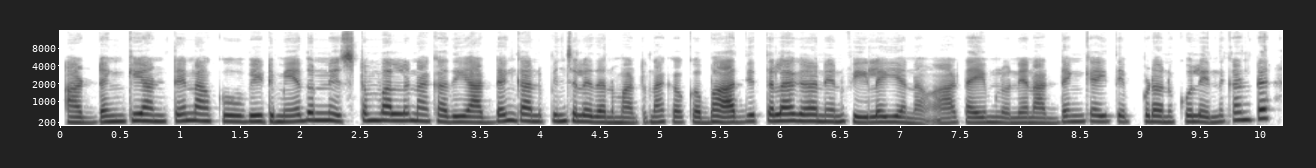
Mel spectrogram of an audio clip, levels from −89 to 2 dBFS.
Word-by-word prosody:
అడ్డంకి 225 +6 +1
అంటే, 240 0 -1
నాకు 250 -1 -1 0.2
వీటి 235 0 +4
మీదున్న 275 +5 +1
ఇష్టం 265 +3 -1
వల్ల 260 -1 +3
నాకు 245 0 -3
అది 215 0 +1 0.2
అడ్డంకి 235 +7 0
అనిపించలేదనమాట. 225 -5 0
నాకొక 210 -1 -4 0.2
బాధ్యతలాగా 240 +4 +3
నేను 225 0 -1
ఫీలయ్యాను 205 -3 0 0.2
ఆ - - -2 0.2
టైంలో. 195 0 -2
నేను 190 0 -2
అడ్డంకైతే 225 +4 -4
ఎప్పుడు 225 0 -2
అనుకోలేదు. 215 0 -2
ఎందుకంటే, 285 +9 +1
230 Hz, 130 wpm, -22 LUFS, 210-245 Hz, 0.2 s, వీటి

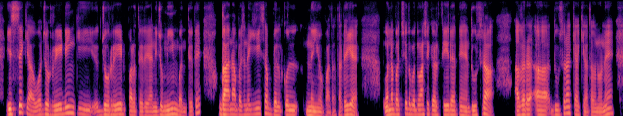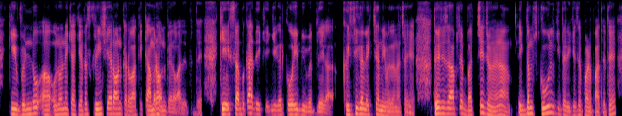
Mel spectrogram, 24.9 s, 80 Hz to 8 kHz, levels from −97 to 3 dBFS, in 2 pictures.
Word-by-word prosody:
इससे 130 +7 +5
क्या 150 -9 -2
हुआ 110 +4 -1
जो - - +4
रेडिंग 145 +7 +3
की 120 -6 -3
जो 120 -1 +3
रेड 125 +1 +2
पढ़ते 105 -1 -1
थे, 100 - -1
यानी 100 +1 0
जो - - +1
मीम 125 +4 +2
बनते 100 0 -4
थे, 165 - +1 0.5
गाना 125 0 +7
बजना, 120 +2 -3
ये 135 +3 -3
सब 145 -4 -1
बिल्कुल 115 +2 +1 0.2
नहीं 100 -2 +3
हो 95 - -3
पाता 90 +3 -7
था, - - -3
ठीक 115 +3 +3
है? 100 - +1 0.6
वरना 120 +3 +5
बच्चे 125 +2 -1
तो 130 - -2
बदमाशी 125 +2 0
करते 115 0 -1
ही 120 - +5
रहते 115 -1 -1
हैं, 100 -2 0
दूसरा, 110 +2 +2 0.6
अगर 120 +3 +3
अ, 115 -2 +2
दूसरा 120 +7 -1
क्या 120 -7 -2
किया 100 -3 -5
था - - -1
उन्होंने 100 +10 0 0.4
कि 130 -2 +5
विंडो 130 +5 +2
अ, 120 -4 0
उन्होंने 130 +2 0
क्या 120 0 -1
किया 115 0 -3
था, 130 - -3
स्क्रीन 130 +1 +1
शेयर 140 -1 +2
ऑन 135 +1 +2
करवा 110 -2 0
के 130 - -11
कैमरा 120 +3 +3
ऑन 110 0 -2
करवा 95 -2 -5
देते - - -11
थे - - -8 0.4
कि 130 -1 +6
सबका 135 +3 +3
देखेंगे, 120 -3 -6
अगर 120 +1 -4
कोई 125 +1 +3
भी 115 -3 -3
बदलेगा, 100 -2 -4 0.3
किसी 120 +4 +2
का 135 - +5
लेक्चर 120 0 -1
नहीं 110 -2 +2
बदलना 100 -1 -3
चाहिए। - - -5 0.4
तो - - +9
इस 150 - +6
हिसाब 140 -1 +2
से 150 - 0
बच्चे 165 +9 0
जो 115 -3 +2
हैं 100 +2 0
ना, 115 -5 0 0.2
एकदम 120 +6 +3
स्कूल 150 +5 +2
की 135 - -8
तरीके 110 -3 -4
से 115 0 -5
पढ़ 105 -2 +1
पाते 95 -1 -2
थे। 120 - +1
है 150 - -2
120 Hz, 215 wpm, -25 LUFS, 110-130 Hz, 0.6 s, तो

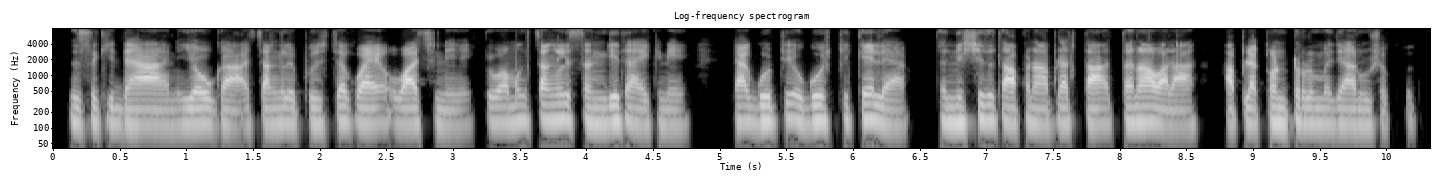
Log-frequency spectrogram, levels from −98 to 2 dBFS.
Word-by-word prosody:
जसं 125 0 -4
की 125 - -6
ध्यान, 115 -1 +4
योगा, 115 -2 +1
चांगली 120 0 -1
पुस्तक 125 +1 -4
वाय 120 0 +4
वाचणे 120 -2 +2
किंवा 130 +1 -3
मग 135 +1 -4
चांगले 145 0 +2
संगीत 130 0 -2
ऐकणे 115 -1 -4 0.4
या 130 - +5
गोष्टी 135 +2 -1
गोष्टी 135 0 -2
केल्या 125 -6 +1 0.3
तर 130 - -4
निश्चितच 130 +2 -1
आपण 120 +1 +4
आपल्या 120 +1 +1
ता 120 0 +6
तणावाला 120 -4 +4 0.3
आपल्या - - +3
कंट्रोलमध्ये 120 -1 -2
आणू 115 0 0
शकतो. - - -14
120 Hz, 155 wpm, -19 LUFS, 115-130 Hz, 0.4 s, ता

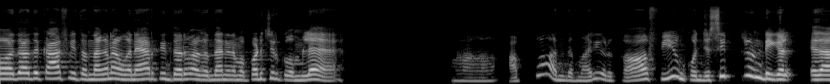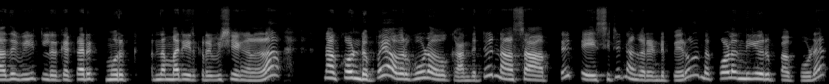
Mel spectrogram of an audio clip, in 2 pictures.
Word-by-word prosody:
எதாவது 265 +1 +3
காஃபி 270 0 +3
தந்தாங்கன்னா, 235 +3 +2
அவங்க 225 -2 0
நேரத்தையும் 250 -1 0
தருவாங்கன்னு 230 -3 +1
தானே 215 0 0
நம்ம 205 -1 -4
படிச்சிருக்கோம்ல! 230 -4 0 1.4
ஆ - - -17 0.6
அப்போ, 170 - -15 0.2
அந்த 195 -3 -7
மாரி 175 +9 -7
ஒரு 185 - -9
காஃபியும், 250 - -1
கொஞ்சம் 195 -1 -3
சிற்றுண்டிகள் 355 - +2 0.2
ஏதாவது 220 +2 +5
வீட்ல 245 -2 -3
இருக்கிற 215 +1 -2
கறுக் 240 0 +2
முறுக் 230 0 0 0.2
அந்த 225 +1 +1
மாரி 230 0 +4
இருக்கிற 205 -1 -5
விஷயங்கள்லாம், 215 - 0 0.5
நான் 290 -4 +4
கொண்டு 285 -5 +6
போய் 400 +5 +3
அவர் 250 -2 +3
கூட 300 +2 +2
உக்காந்துட்டு, 185 - -5
நான் 235 -2 +3
சாப்ட்டு, 210 -4 +1 0.2
பேசிட்டு 215 +8 -1
நாங்க 235 -5 -1
2 195 0 -5
பேரும் 200 - -3
அந்த 265 -6 -4
குழந்தையும் 265 -3 +3
இருப்பா 230 -4 -3
கூட, 185 - -4
235 Hz, 150 wpm, -23 LUFS, 210-260 Hz, 1.4 s, கொண்டு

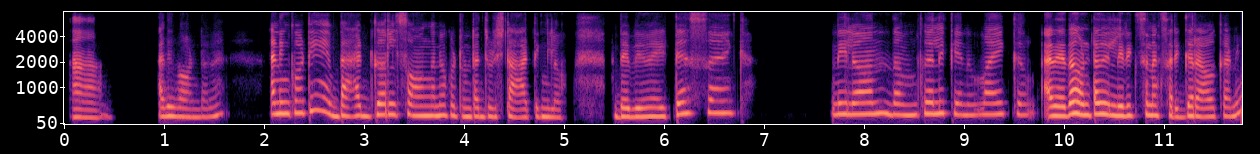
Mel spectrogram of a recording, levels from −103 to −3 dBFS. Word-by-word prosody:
ఆ! - - +2 0.8
అది 240 +1 +1
బావుంటది. 220 +2 -5 0.5
అండ్ 300 +1 +5
ఇంకోటి 325 +4 -1 0.3
'బ్యాడ్‌ 250 0 +1
గర్ల్' 285 0 +2
సాంగని 255 -2 +2
ఒకటి 255 -2 -5
ఉంటది 230 0 -1
జూడు 225 -1 -3
స్టార్టింగ్‌లో 220 0 -3 0.6
డెబీవయిట్ 230 +2 +1
ఎస్‌సై‌క్ 320 0 -4 0.9
నిలో 290 0 +2
అందం 295 -3 -1 0.2
కొలికెను 300 -3 0
మైకం 290 0 -4 0.2
అదేదో 250 +5 +7
ఉంటది 295 +2 +5
లిరిక్స్ 255 +2 +1
నాకు 260 - -3
సరిగ్గా 235 +2 +1
రావు 225 +1 -2
కానీ. 240 +5 -2
255 Hz, 125 wpm, -28 LUFS, 235-295 Hz, 0.9 s, అదేదో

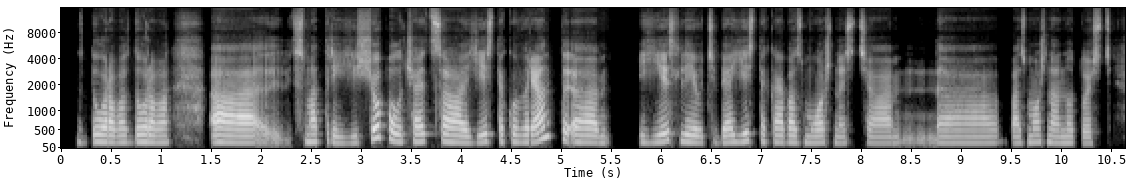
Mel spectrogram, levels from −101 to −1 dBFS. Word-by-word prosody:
Здорово 180 0 +1
здорово. 175 -1 +1 0.4
А, 175 -2 +6
э, - - -10
смотри, 190 -3 -2
ещё 170 - +1
получается, 195 - +3
есть 190 +4 -2
такой 190 0 -3
вариант, 200 - +3
э. 180 -5 +2 0.3
Если 185 +2 -1
у 170 - -2
тебя 175 +1 -2
есть 200 +3 -2
такая 180 -2 -2
возможность, 170 -2 -2
а, 155 0 -3
м, 160 - -16
а, 165 0 -4
возможно, 170 +1 -4
ну, 165 0 -5
то 155 -2 -8
есть 155 0 -4
175 Hz, 135 wpm, -23 LUFS, 165-190 Hz, 0.4 s, А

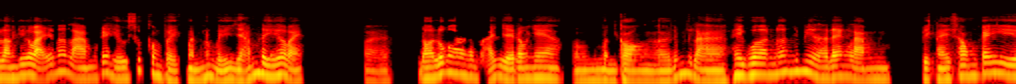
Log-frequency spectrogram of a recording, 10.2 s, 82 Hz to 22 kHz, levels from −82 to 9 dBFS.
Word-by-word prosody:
lần 130 -1 +2
như 155 +2 +1
vậy 150 - +5
nó 195 0 -2
làm 125 -5 0
cái 180 - -2
hiệu 125 -3 -2
suất 210 +10 -7
công 165 -4 -2
việc 105 -4 -2
mình 115 -2 0
nó 140 - -2
bị 110 -3 0
giảm 110 +10 0
đi 155 -3 +3
á 160 - +4
bạn. 110 -7 +1 0.6
Và 100 -1 -9 0.3
đôi 130 +1 +2
lúc 165 +4 +3
á 180 - +1
không 140 -2 -4
phải 130 - 0
như 135 - -1
vậy 115 -1 +4
đâu 125 0 +2
nha, 130 -1 0
ừm, 105 +1 -4
mình 105 -2 -1
còn, 100 -2 +1
ờ, 100 +1 0
giống 150 +8 -3
như 175 - -2
là 105 -2 +1
hay 155 - +3
quên 160 0 +3
nữa, 180 +2 -1
giống 195 - -1
như 185 -5 0
là 130 -2 0
đang 140 +1 +1
làm 120 -1 -1 0.4
việc 120 - -2
này 120 0 0
xong 145 +3 0
cái, 170 -3 +1
130 Hz, 270 wpm, -25 LUFS, 110-155 Hz, 0.6 s, vậy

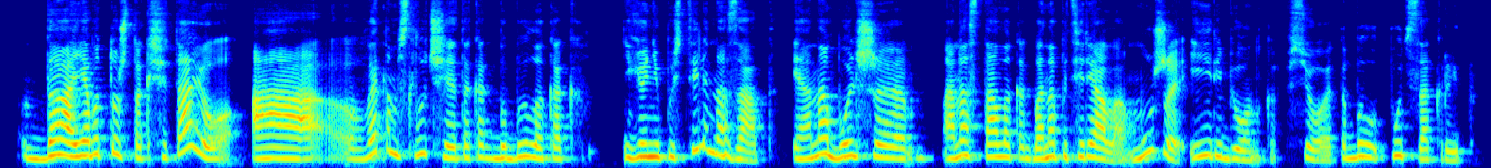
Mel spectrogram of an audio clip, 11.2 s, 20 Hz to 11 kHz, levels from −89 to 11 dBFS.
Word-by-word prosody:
Да, 260 +5 +5
я 270 +2 +6
вот 305 +1 -2
тоже 305 -5 -2
так 225 0 -6
считаю. 305 - -1
А 210 -1 +3
в 200 - -5
этом 315 0 0
случае 275 -4 -2
это 230 +1 -6
как 240 -2 -5
бы 225 +1 +1
было, 240 +1 0
как 210 +4 -8 0.3
её 240 +2 +4
не 255 0 +8
пустили 260 - -3
назад, 210 - -3
и 210 - -5
она 245 +9 +2
больше 255 +2 +2 0.3
м, 220 0 -15
она 265 +6 +1
стала 250 -2 0
как 220 -3 -7
бы 210 - 0
она 255 +4 +2
потеряла 245 -3 0
мужа 315 - -2
и 270 +4 -3
ребёнка. 205 -7 -4
Всё, 220 -5 -6
это 225 - -7
был 235 0 0
путь 275 0 -3
закрыт. 180 -4 -8
240 Hz, 200 wpm, -23 LUFS, 215-270 Hz, 0.3 s, не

